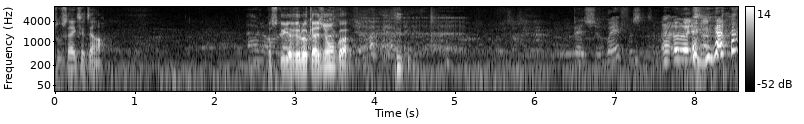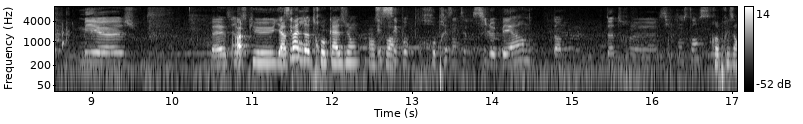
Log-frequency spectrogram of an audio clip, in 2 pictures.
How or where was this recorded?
busy venue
